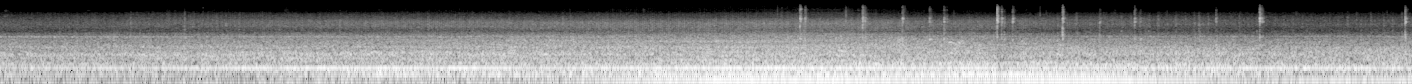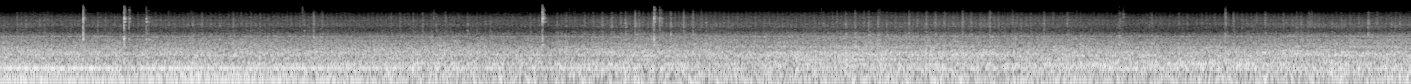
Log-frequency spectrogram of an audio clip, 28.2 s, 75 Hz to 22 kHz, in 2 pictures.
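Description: A train of yellow test-train coaches rolling past, hauled by Class 37 diesel locomotives, with the locomotive engine's steady drone swelling in the first half and fading out after the middle. Sharp clicks of the wheels over the rails come through while the drone is at its loudest.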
